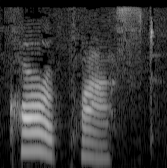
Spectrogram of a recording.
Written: coroplast

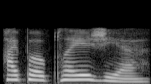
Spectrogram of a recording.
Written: hypoplasia

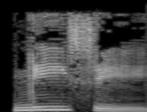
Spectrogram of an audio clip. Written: naoise

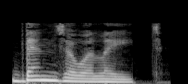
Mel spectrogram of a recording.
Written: benzoylation

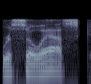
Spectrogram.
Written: Rousseauesque

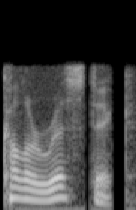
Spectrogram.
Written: coloristic

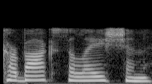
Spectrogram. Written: carboxylation

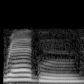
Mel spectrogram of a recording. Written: redden

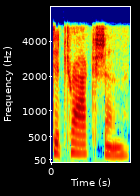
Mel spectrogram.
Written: detraction

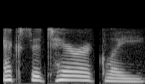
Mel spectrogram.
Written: exoterically

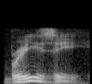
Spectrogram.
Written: breezy

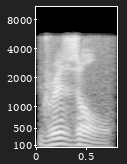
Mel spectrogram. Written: drizzle

